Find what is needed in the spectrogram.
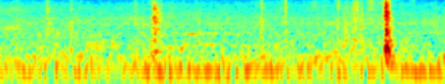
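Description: Steady low hum of a car engine and street traffic, with a sharp click near the end.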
